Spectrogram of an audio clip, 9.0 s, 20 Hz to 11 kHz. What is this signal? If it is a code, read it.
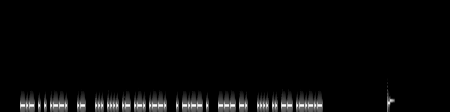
Morse code, heard as a keyed tone, about 40 wpm, 700 Hz. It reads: KEEP A SHARP EYE ON HIM.
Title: Sentences from Top 1600 Words 40wpm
